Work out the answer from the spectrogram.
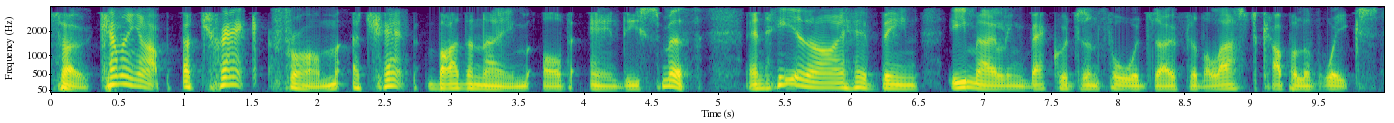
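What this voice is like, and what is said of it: Deeper voice from a cold. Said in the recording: “I've had a bit of a cold lately, and as you can probably tell, my voice is a little bit deeper this week. So if I'm going to cough”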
